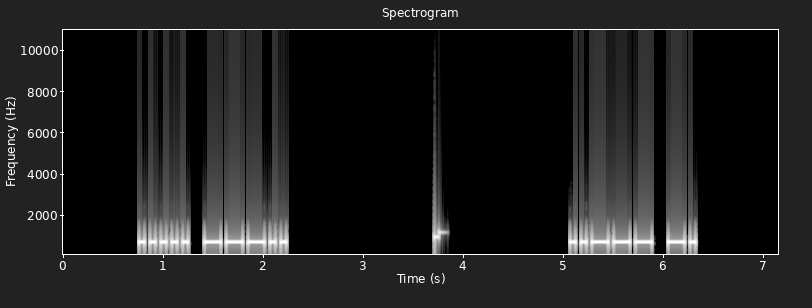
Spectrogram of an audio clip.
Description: Morse code, heard as a keyed tone, about 22 wpm, 700 Hz. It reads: 58 2N
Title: Common Cut Numbers - 2-Digit 22wpm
